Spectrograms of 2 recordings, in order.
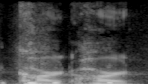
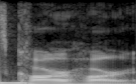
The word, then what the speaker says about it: Carhartt: My poor producer is going to have to wear a Carhartt pant. I even say that wrong. It's Carhartt. Actually, Stephen Fury corrected me on that one.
